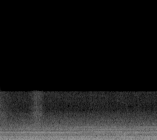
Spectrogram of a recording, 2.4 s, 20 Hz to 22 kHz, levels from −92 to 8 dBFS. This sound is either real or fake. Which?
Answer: real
